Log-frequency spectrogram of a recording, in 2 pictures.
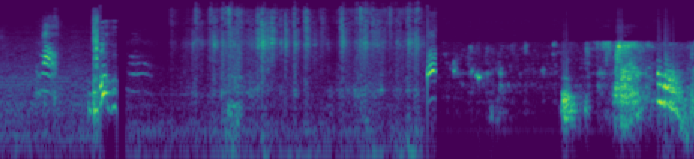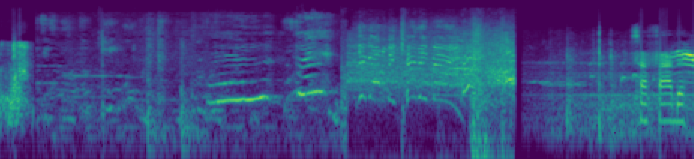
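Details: Domestic cat meowing amid household chatter: drawn-out wavering meows and a long loud yowl, mixed with people talking and laughing and indoor noises.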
